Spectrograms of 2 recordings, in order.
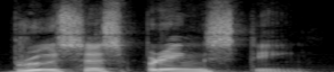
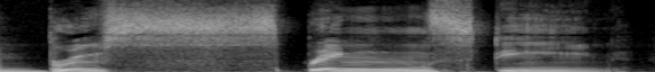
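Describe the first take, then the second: First: An extra vowel sound comes before the s. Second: The s starts the word with no vowel. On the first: The speaker calls it wrong. "So people always say" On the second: The speaker calls it right. "No, we say"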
